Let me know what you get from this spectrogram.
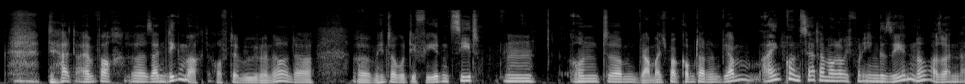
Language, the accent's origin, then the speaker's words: German; North Rhine-Westphalia, Germany; wir kommen aus dem Pott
